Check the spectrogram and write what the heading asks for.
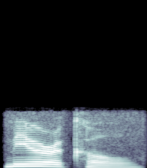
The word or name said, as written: miracle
